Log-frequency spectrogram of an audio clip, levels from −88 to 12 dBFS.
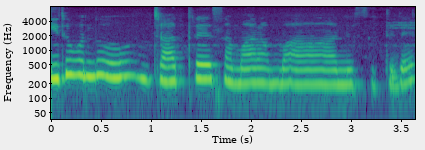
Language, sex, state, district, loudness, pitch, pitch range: Kannada, female, Karnataka, Dakshina Kannada, -14 LUFS, 225 Hz, 200-255 Hz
